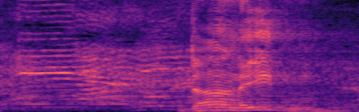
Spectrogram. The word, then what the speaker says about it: Dunedin: I say it right didn't I say Dunedin well y'all are pronouncing that wrong it probably have been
